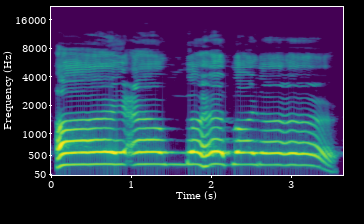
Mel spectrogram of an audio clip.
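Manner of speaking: very high, drawn-out hero proclamation; He-Man voice. Retold or imitated. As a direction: draw it out like a cartoon hero. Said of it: "He-Man".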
